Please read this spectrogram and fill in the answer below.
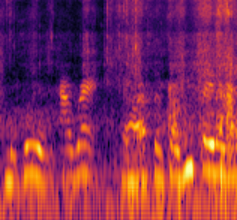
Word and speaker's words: Mosul: We did 2 tours, and the last one was the United States said Mosul, but it's pronounced as Mosul, Iraq.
